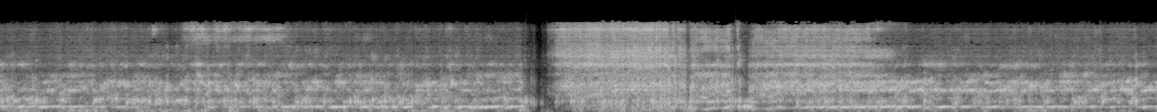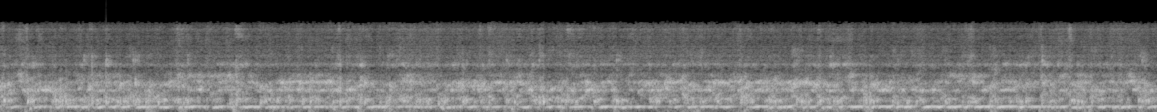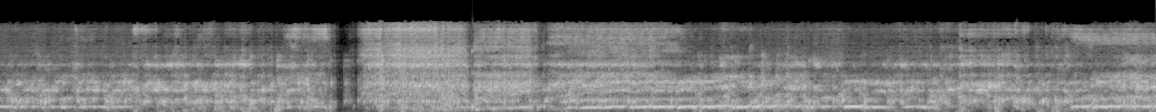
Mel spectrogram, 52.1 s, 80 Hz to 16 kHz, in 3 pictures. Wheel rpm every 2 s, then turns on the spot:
70, 70, 70, 70, 10, 40, 70, 70, 70, 70, 70, 70, 70, 70, 70, 70, 70, 70, 70, 60, 20, 50, 70, 70, 70, 70.
none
